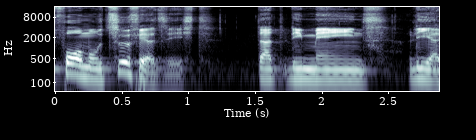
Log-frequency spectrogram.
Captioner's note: man speaking in foreign language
